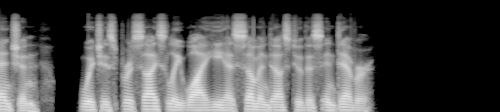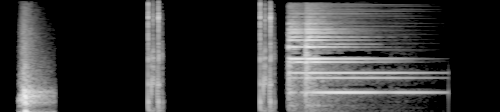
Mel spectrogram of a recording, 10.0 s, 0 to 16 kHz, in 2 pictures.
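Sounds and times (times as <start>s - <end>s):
bright bell ding: 7.9s - 9.5s.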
